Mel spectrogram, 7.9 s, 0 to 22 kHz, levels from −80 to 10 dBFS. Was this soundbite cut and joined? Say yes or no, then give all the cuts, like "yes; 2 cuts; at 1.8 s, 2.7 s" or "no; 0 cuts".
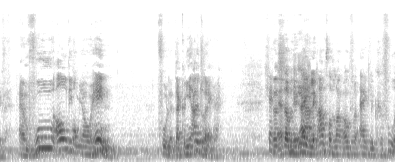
yes; 6 cuts; at 1.1 s, 1.4 s, 3.7 s, 5.9 s, 6.3 s, 6.6 s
